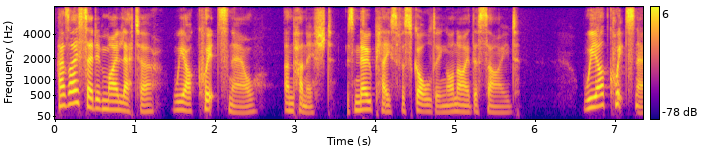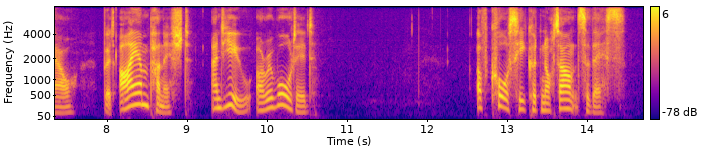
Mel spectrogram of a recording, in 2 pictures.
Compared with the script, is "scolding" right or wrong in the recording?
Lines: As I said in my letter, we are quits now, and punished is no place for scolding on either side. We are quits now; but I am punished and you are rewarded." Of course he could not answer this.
right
